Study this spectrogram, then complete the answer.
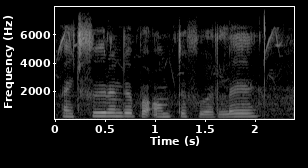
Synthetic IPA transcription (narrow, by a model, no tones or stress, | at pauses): ʔœɥtfuːɾəndəbəʔɐmtəfuərlɛː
